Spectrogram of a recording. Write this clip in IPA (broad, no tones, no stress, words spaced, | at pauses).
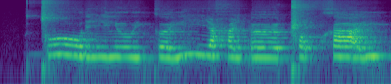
ɡ͡ǀoːɾiːlʲoːj kœjiː ħiʔœː ǁɔfxaj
